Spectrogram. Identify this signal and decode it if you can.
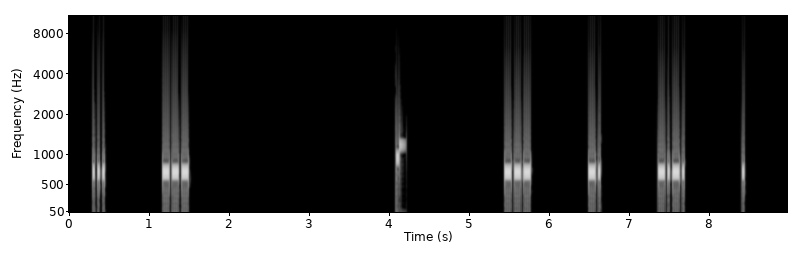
Morse code, heard as a keyed tone, about 40 wpm, spaced as for 11 wpm, 690 Hz. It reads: SO ONCE
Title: 8x Character Spacing - Top 300 Words - 40wpm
